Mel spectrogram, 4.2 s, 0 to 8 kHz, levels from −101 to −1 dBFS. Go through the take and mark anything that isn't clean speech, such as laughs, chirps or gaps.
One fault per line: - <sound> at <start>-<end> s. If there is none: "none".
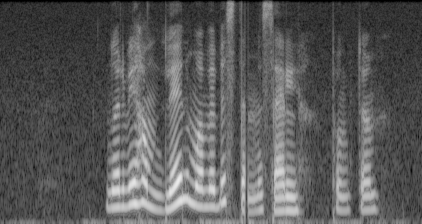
- dropout at 2.4-2.5 s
